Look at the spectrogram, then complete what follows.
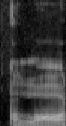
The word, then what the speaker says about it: a lot: a lot of food a lot of food the vowel is a short a like hot and stop not the sound a like law and automobile but the sound ah a lot of a lot of a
